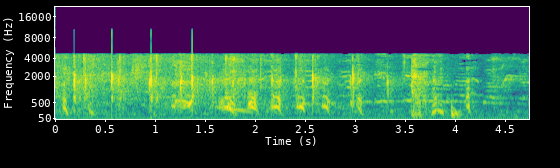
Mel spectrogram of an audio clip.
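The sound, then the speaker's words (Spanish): A burst of clapping from a small audience at a radio show, dense and steady for a few seconds, mixed with chatter and a bit of laughter. “No lo aplaudan, que va a venir un bis, por favor.”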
